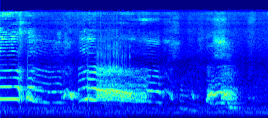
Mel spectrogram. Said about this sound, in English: It started with cussing, then you hear slap noises, and his crying changes from a distress cry to a pain cry.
